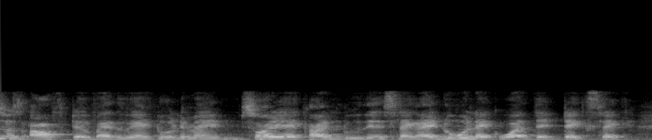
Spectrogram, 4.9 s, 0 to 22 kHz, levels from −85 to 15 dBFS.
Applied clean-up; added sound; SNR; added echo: none; none; none; reverberation time 0.2 s.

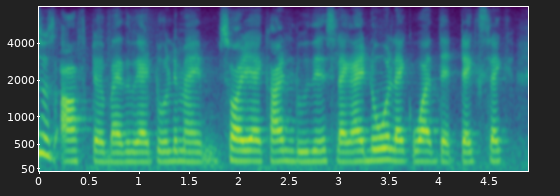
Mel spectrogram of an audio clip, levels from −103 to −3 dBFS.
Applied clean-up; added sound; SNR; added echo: none; none; none; none.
